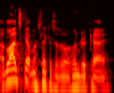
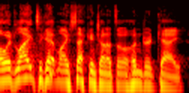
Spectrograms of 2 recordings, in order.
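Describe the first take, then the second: First: The sentence is spoken very quickly. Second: The sentence is spoken slowly and clearly.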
